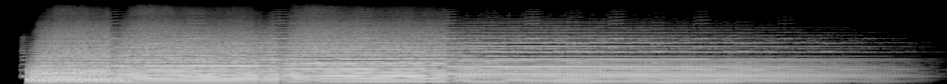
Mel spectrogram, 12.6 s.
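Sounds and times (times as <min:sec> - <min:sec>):
long dramatic music: 0:00.4 - 0:11.9.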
